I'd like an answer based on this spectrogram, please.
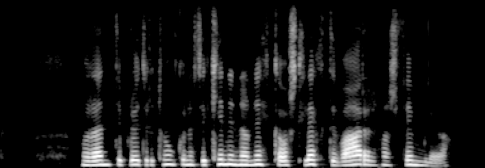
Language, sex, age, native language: Icelandic, female, 40-49, Icelandic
